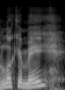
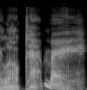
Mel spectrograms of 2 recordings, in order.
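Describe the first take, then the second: First: It is said in Mister Meeseeks' voice. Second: It is said in the Joker's voice.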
